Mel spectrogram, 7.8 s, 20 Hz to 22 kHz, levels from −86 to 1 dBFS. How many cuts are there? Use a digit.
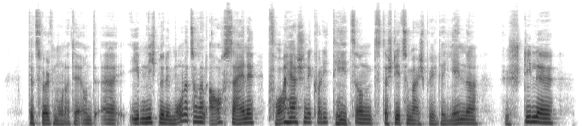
2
